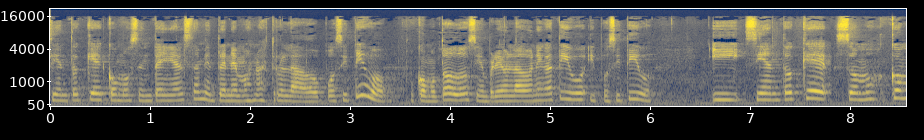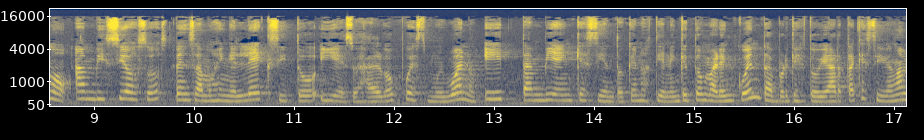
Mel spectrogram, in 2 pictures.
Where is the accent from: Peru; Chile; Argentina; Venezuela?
Venezuela; now in Monterrey, Mexico; ella es Babi, somos primas, somos de Venezuela y actualmente estamos viviendo en Monterrey estudiando diseño de modas.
